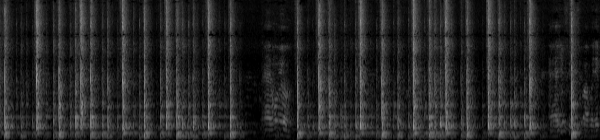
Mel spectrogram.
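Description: A wooden cajón played by hand, struck about three or four times a second, mixing deep bass strokes from the centre with sharper slaps, with a short break about five seconds in.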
